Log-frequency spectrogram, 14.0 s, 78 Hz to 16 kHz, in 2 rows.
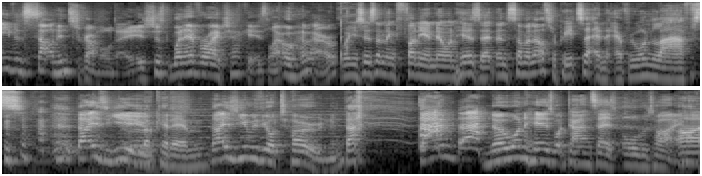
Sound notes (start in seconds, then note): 7.0 laughing; 10.3 laughing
